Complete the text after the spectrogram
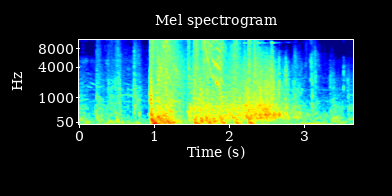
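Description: Rapid gunshots fire close by.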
